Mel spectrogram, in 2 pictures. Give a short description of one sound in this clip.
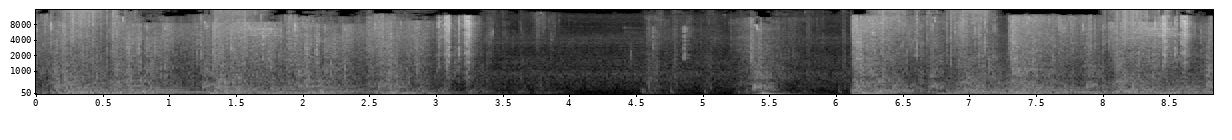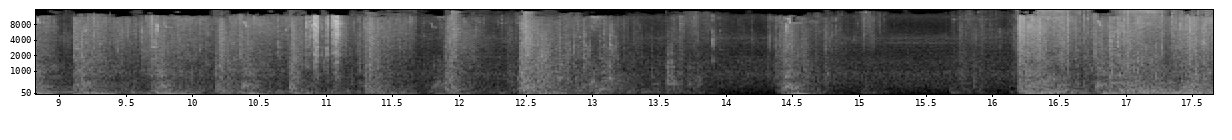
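A pickaxe strikes stone and wood with repeated sharp thuds.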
